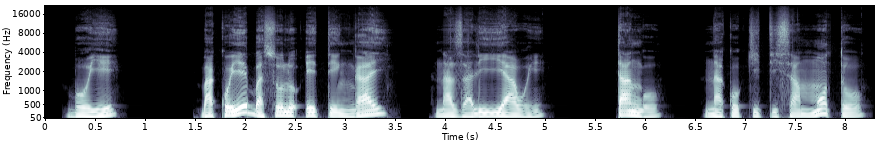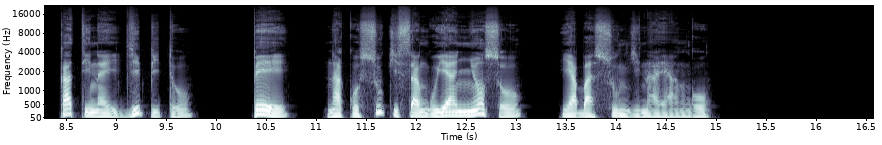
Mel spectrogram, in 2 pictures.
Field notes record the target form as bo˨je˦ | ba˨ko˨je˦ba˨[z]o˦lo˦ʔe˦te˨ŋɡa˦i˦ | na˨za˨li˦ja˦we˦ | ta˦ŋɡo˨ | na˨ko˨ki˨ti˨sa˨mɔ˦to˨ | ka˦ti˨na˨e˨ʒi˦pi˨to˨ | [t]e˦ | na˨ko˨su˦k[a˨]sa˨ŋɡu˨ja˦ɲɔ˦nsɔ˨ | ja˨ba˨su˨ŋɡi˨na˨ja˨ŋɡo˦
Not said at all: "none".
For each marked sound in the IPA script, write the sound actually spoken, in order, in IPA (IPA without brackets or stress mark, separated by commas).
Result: s, p, i˨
